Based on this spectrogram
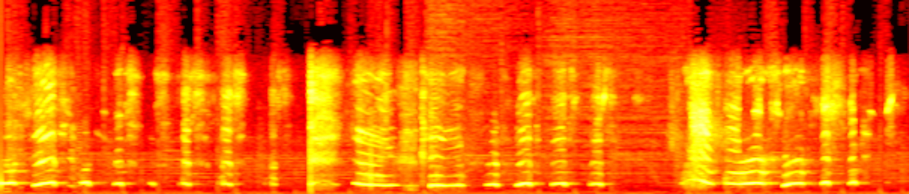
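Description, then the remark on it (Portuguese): A woman cries in loud, rhythmic bursts of high, breathy sobs and gasps, coming in quick repeated spurts with brief pauses, without clear words. “Senão como é que eu vou apresentar ela se ela tá chorando?”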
